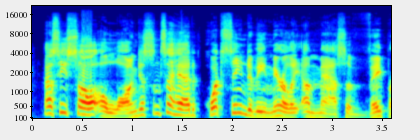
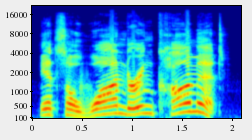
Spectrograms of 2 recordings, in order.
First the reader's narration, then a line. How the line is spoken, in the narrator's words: cried Protexa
